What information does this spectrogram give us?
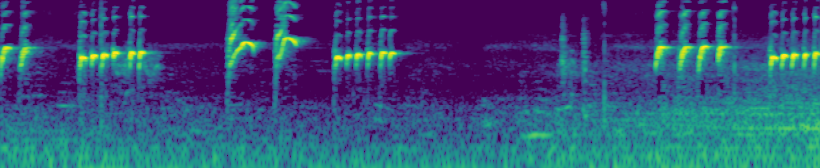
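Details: Energetic greater green leafbird song for luring birds: clipped repeated whistled notes in quick groups of four or five, interrupted by two loud rising swoops, with a gap of near silence midway.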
